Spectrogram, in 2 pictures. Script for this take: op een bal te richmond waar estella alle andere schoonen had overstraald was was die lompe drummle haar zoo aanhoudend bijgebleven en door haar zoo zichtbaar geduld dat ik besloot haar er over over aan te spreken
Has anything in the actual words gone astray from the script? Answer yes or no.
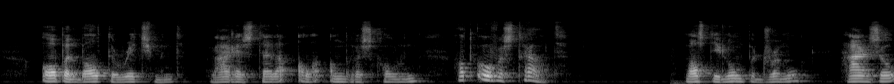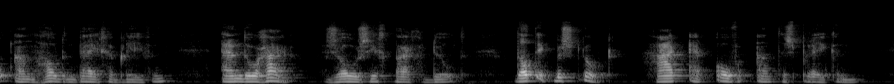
yes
